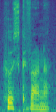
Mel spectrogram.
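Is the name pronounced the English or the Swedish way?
Swedish. It is pronounced with a Swedish-style accent. The speaker calls it right. "the proper pronunciation is"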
